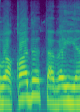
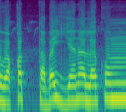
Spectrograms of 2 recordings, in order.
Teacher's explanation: اگر پڑھتے تو ثمودا الف مدہ بنتا، تو اس الف کو نہیں پڑھیں گے، اس کو پڑھیں گے وعادا وثمود وقد تبین لکم. یہاں پر دال اس تا میں داخل ہوگا، یہاں پر دال کی آواز نہیں آئے گی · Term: ادغام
